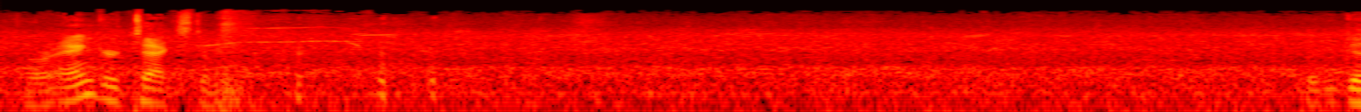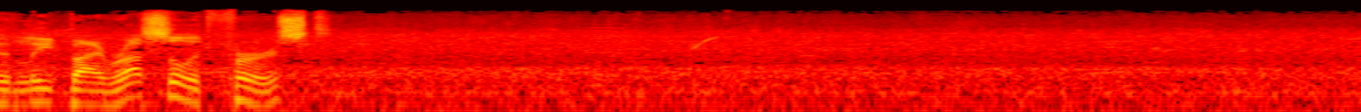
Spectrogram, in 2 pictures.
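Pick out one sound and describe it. A stadium crowd murmurs steadily in the open air.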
